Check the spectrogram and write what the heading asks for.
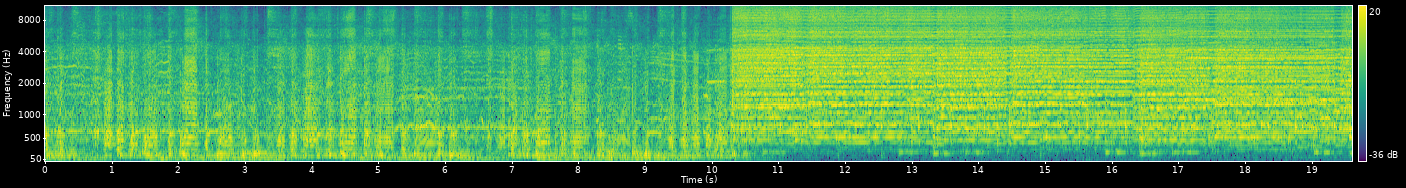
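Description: Marching band in the stands playing brass and drums, with crowd noise behind. About ten seconds in, the sound cuts abruptly to smooth, held chords with no drums.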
